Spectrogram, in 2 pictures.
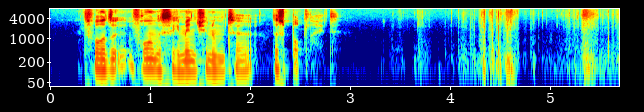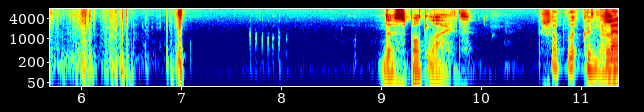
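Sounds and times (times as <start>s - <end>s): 
speech: 0.4s - 2.9s, 9.1s - 10.0s, 10.7s - 11.3s
rose rubbed against a microphone: 3.4s - 7.0s.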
